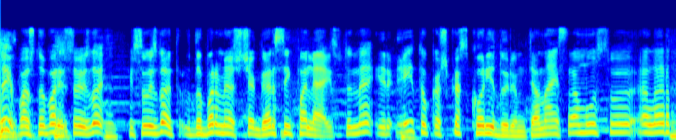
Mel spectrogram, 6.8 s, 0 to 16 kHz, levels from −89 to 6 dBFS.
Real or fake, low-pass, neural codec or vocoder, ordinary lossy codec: fake; 7.2 kHz; codec, 16 kHz, 4 kbps, X-Codec, HuBERT features, trained on balanced general audio; AAC, 48 kbps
